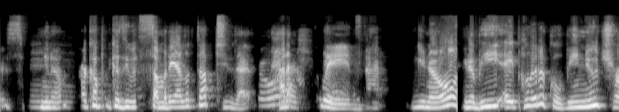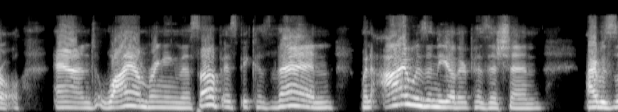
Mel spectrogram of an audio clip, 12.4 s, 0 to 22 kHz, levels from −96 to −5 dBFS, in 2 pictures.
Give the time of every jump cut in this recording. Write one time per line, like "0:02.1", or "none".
0:04.6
